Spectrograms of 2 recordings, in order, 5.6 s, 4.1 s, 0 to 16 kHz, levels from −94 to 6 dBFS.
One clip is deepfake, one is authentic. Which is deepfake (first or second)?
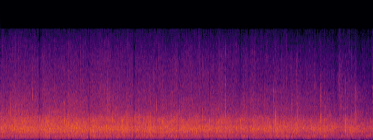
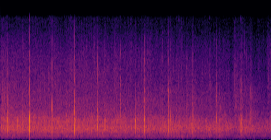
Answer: first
